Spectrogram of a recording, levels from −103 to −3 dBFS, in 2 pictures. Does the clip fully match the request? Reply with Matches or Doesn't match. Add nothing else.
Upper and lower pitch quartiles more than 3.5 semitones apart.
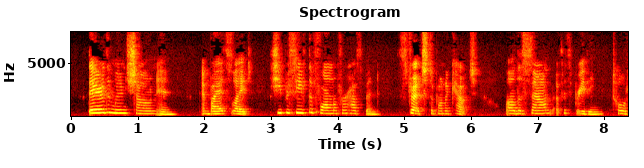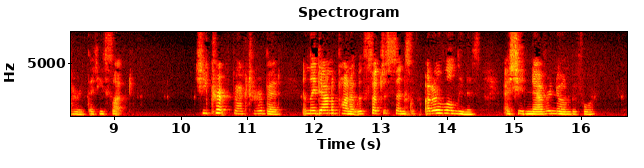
Matches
